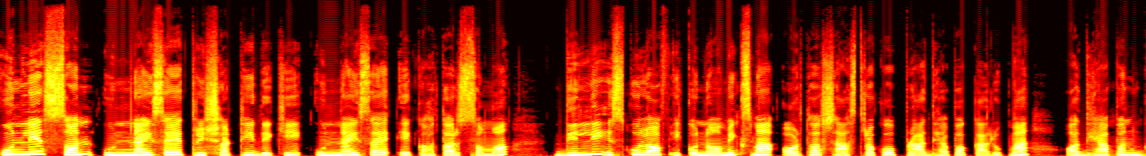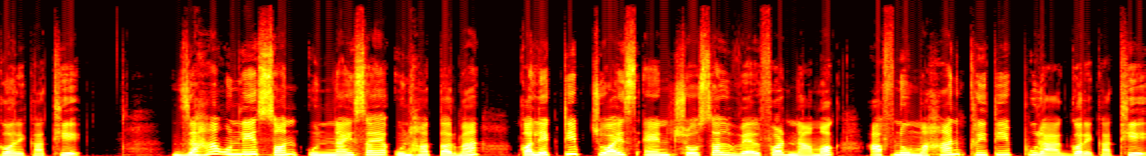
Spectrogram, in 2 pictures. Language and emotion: Nepali, neutral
